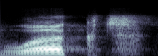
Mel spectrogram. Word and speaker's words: worked: O work, pasado worked, fija la pronunciación también, worked con un T, pasado participio worked.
